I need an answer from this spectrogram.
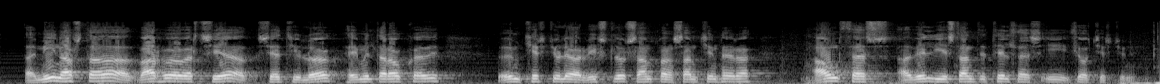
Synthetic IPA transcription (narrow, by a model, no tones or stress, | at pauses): θaðɛɾminafst̪aːðaːðvaːɾ̥ɦœːɣavɛr̥t̪sjɛaðsɛːt̪ʰilœːɣheːjmɪlt̪aɾawkʰvajðɪ | ʏmcʰɪr̥cʏlɛːɣaɾvikst̪lʏɾ̥sampansamcʰɪnhejɾa | a̰ːwnθɛsa̰ðvɪljɪst̪ant̪ɪt̪ʰɪlθɛsiθjowðcʰɪr̥cʏnɪ̰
